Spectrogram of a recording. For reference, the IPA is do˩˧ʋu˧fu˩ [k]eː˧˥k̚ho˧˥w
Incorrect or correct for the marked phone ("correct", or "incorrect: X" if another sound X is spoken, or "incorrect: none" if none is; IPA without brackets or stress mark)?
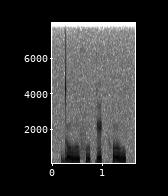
correct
